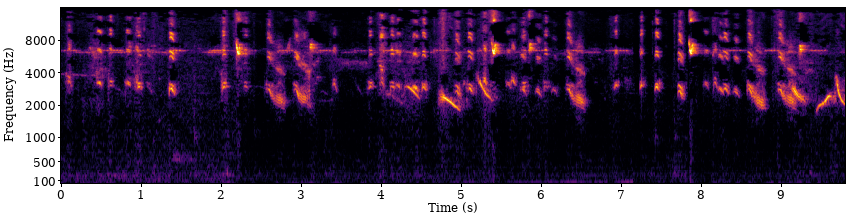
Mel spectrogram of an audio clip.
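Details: Green-winged saltator singing the judas style to excite a quiet captive bird: scattered chirps and clicks, then dense runs of slurred whistles in uneven bursts, over a continuous thin high-pitched hum.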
